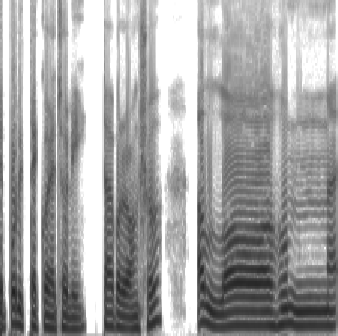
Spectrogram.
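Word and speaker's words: اللهم: করে চলি তারপরের অংশ আল্লাহুম্মা এখানে লক আলিফ টান দিব লা বলবো না ল উচ্চারণ করব আল্লাহুম্মা হে আল্লাহ তারপর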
